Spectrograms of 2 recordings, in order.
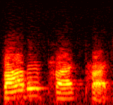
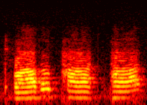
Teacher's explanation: stout retraction of the tongue, sort of curled back when you say park and park.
